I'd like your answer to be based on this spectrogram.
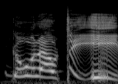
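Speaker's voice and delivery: very high-pitched, tearful, blubbering sobbing cry. Retelling a press conference after an NCAA tournament loss: imitating someone crying.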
